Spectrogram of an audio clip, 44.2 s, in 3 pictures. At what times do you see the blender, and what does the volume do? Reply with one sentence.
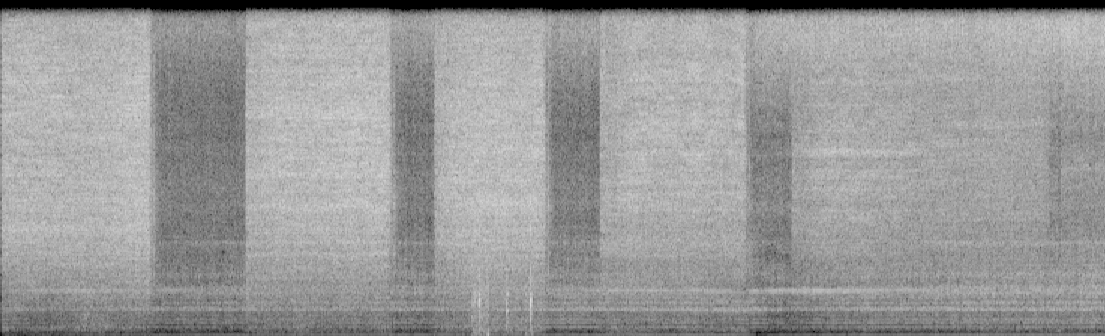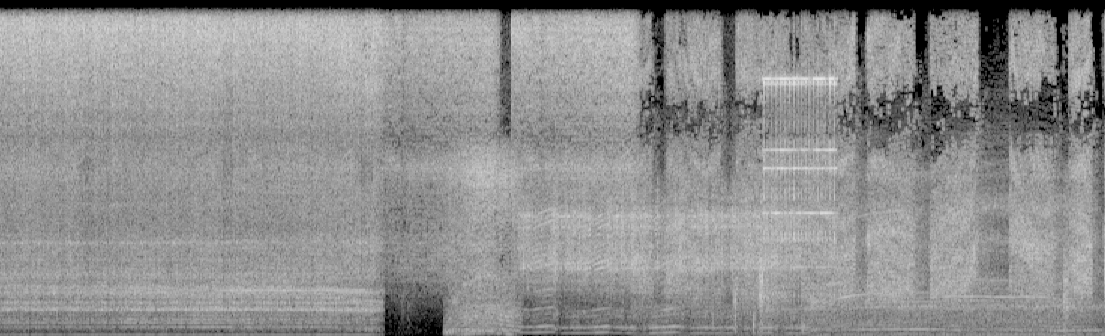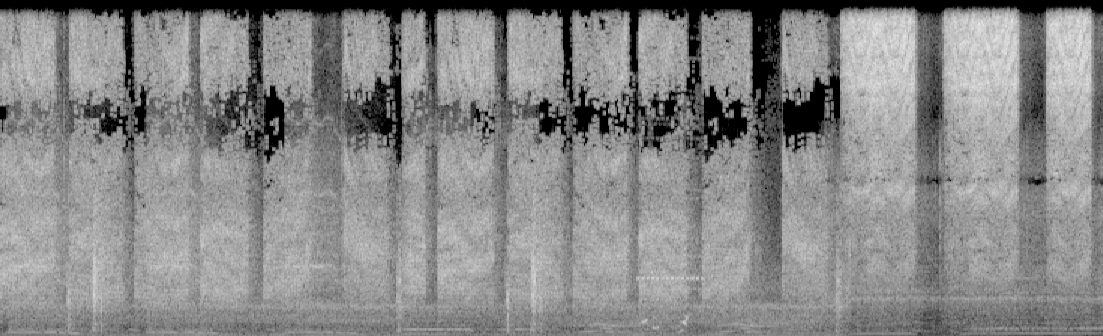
The blender can be heard from 0.0 to 44.1 s, getting louder then quieter.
